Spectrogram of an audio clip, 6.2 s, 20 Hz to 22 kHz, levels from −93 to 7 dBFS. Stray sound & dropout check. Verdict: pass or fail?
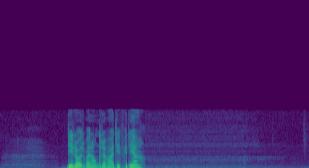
pass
